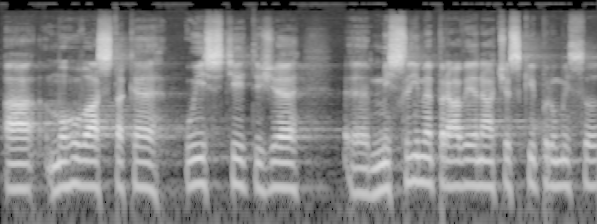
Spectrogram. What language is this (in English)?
Czech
